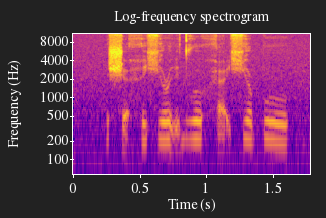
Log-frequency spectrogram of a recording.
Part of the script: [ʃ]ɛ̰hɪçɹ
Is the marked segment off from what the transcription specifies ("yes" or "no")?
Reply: no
